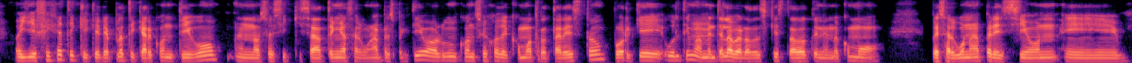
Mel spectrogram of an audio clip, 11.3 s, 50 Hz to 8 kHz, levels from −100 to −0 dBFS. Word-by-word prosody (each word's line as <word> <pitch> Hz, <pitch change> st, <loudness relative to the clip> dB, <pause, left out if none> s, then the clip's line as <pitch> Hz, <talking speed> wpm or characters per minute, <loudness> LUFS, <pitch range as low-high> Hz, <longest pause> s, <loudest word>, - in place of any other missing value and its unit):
Oye, 130 Hz, +1 st, +2 dB
fíjate 165 Hz, +3 st, -2 dB
que 120 Hz, -5 st, -5 dB
quería -, -, 0 dB
platicar -, -, +2 dB
contigo, 130 Hz, +7 st, 0 dB
mm, 120 Hz, -3 st, -2 dB
no 115 Hz, -1 st, +1 dB
sé 125 Hz, -, -3 dB
si -, -, -5 dB
quizá 115 Hz, -2 st, +2 dB
tengas 120 Hz, 0 st, +1 dB
alguna 120 Hz, 0 st, -3 dB
perspectiva 160 Hz, +6 st, -3 dB
o -, -, +4 dB
algún 135 Hz, +1 st, -3 dB
consejo 130 Hz, -1 st, -2 dB
de 120 Hz, -2 st, 0 dB
cómo 120 Hz, 0 st, -1 dB
tratar 110 Hz, -, 0 dB
esto, 170 Hz, +10 st, -1 dB
porque 125 Hz, +2 st, +1 dB
últimamente, 145 Hz, -5 st, 0 dB
la -, -, +7 dB
verdad 115 Hz, -1 st, +3 dB
es 115 Hz, -, -3 dB
que -, -, -5 dB
he -, -, -3 dB
estado 120 Hz, -2 st, +1 dB
teniendo 115 Hz, -2 st, -3 dB
como, 125 Hz, -3 st, -3 dB, 0.5 s
pues, -, -, +4 dB
alguna 120 Hz, +3 st, +3 dB
presión, 115 Hz, +1 st, +2 dB
eh, 110 Hz, -1 st, -1 dB
120 Hz, 185 wpm, -25 LUFS, 115-135 Hz, 0.5 s, la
